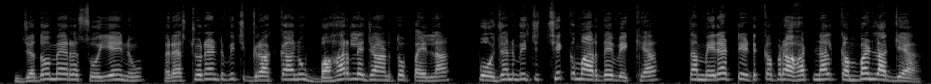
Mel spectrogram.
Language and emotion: Punjabi, disgusted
